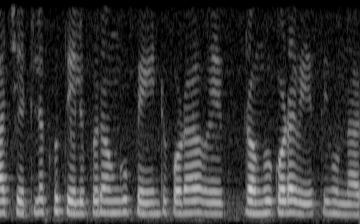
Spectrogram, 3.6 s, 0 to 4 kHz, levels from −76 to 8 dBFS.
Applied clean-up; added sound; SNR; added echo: none; none; none; none.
